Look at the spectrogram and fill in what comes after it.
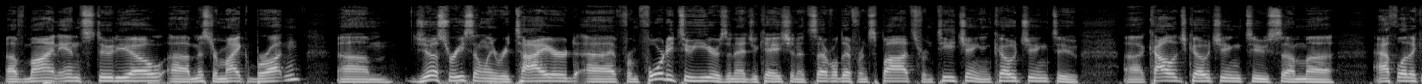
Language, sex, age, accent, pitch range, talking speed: English, male, 40-59, American, 125-160 Hz, 145 wpm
